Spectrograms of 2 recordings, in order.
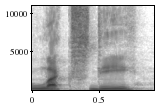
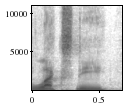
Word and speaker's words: LXD: fall around october called lex d and it's lxd is the full name of it but it's pronounced lex d and it's intended to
